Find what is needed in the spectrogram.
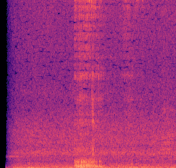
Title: Alma the vizsla puppy snores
